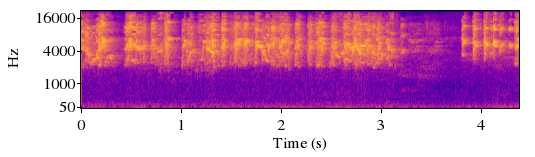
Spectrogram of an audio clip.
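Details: A colony of lovebirds giving dense, shrill, high chattering calls in a near-continuous stream, easing briefly near the end before resuming, over a low background hum.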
